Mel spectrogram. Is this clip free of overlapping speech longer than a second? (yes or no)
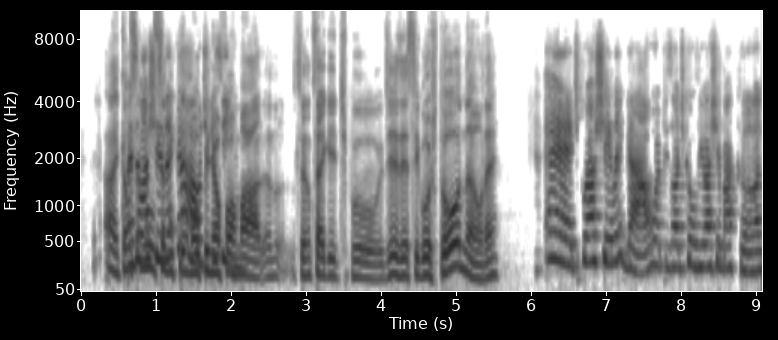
no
